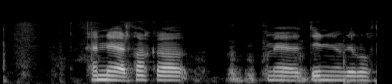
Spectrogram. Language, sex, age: Icelandic, male, 12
